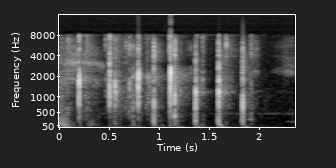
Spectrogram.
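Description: Brief applause: about eight sharp, crisp claps in a slightly uneven rhythm, fairly loud, then fading out after a couple of seconds.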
